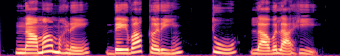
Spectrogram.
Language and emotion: Marathi, neutral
